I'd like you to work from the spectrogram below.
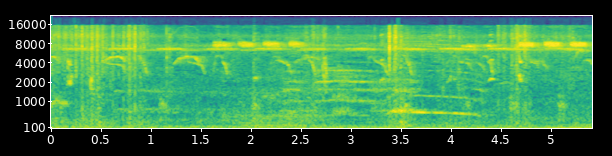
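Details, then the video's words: Tame, talkative sooty-headed bulbul singing: a run of clear, harmonic-rich whistled phrases, some level and some falling, mixed with short sharp chirps and upward flicks, over a constant high whine and low background hum. "Kicau burung kutilang jinak gacor"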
